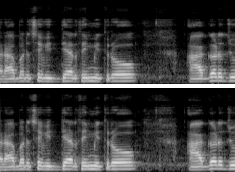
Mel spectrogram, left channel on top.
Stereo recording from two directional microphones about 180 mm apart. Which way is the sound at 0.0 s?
15° right (ahead or behind).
